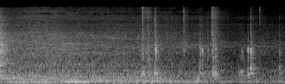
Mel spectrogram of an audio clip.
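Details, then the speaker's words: Honda Scoopy ESP fuel-injected scooter, hard to start. The electric start cranks long and kick-start strokes turn the engine over with scattered clanks, but it won't fire. The cause is in the fuel pump. "oke startnya panjang coba engkol kaki susah hidupnya"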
